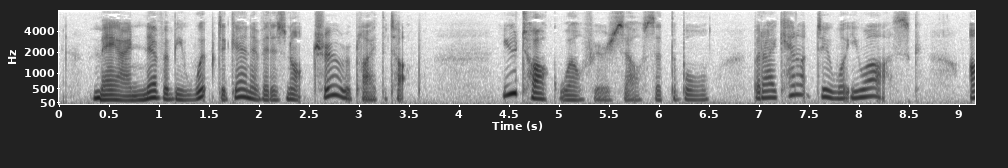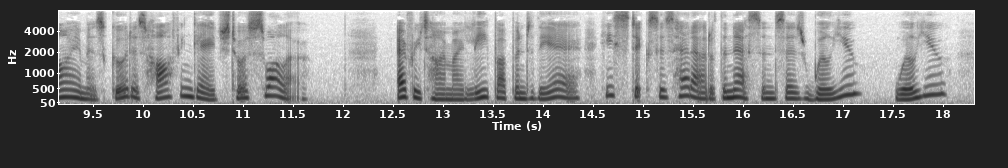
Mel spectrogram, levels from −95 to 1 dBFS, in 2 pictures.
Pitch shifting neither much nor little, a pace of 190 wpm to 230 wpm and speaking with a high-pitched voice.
No: wide, 6.1 semitones; average, 200 wpm; high, 200 Hz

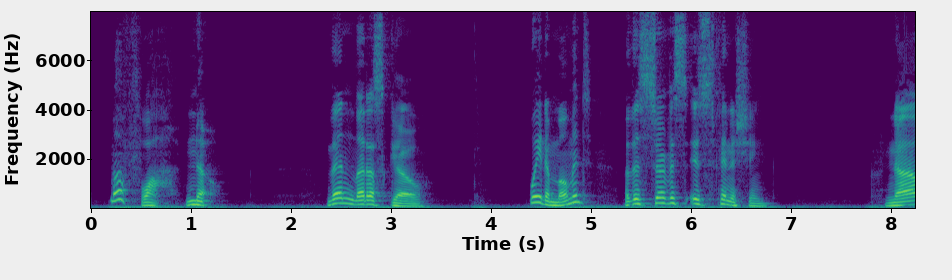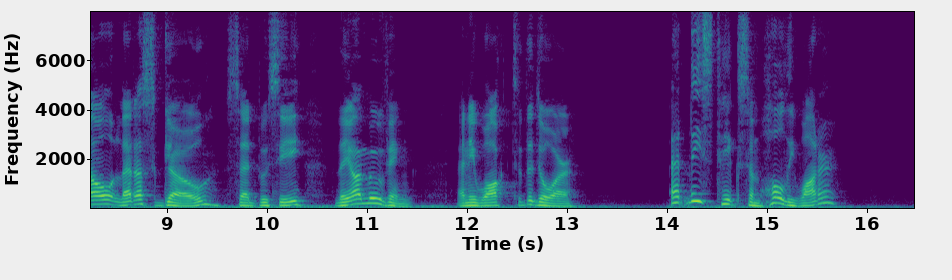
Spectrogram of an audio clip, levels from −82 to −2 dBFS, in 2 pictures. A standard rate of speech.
No: slow, 130 wpm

